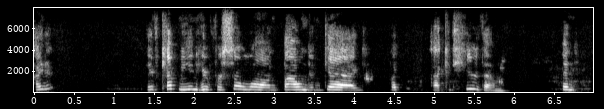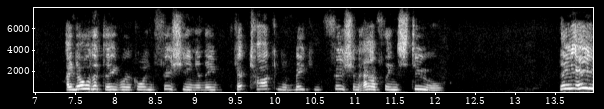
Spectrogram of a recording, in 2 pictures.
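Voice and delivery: very high, near-tears outpouring, on the edge of crying. A game master voices a rescued captive speaking to the party: crying, near tears. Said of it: "and she starts crying".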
